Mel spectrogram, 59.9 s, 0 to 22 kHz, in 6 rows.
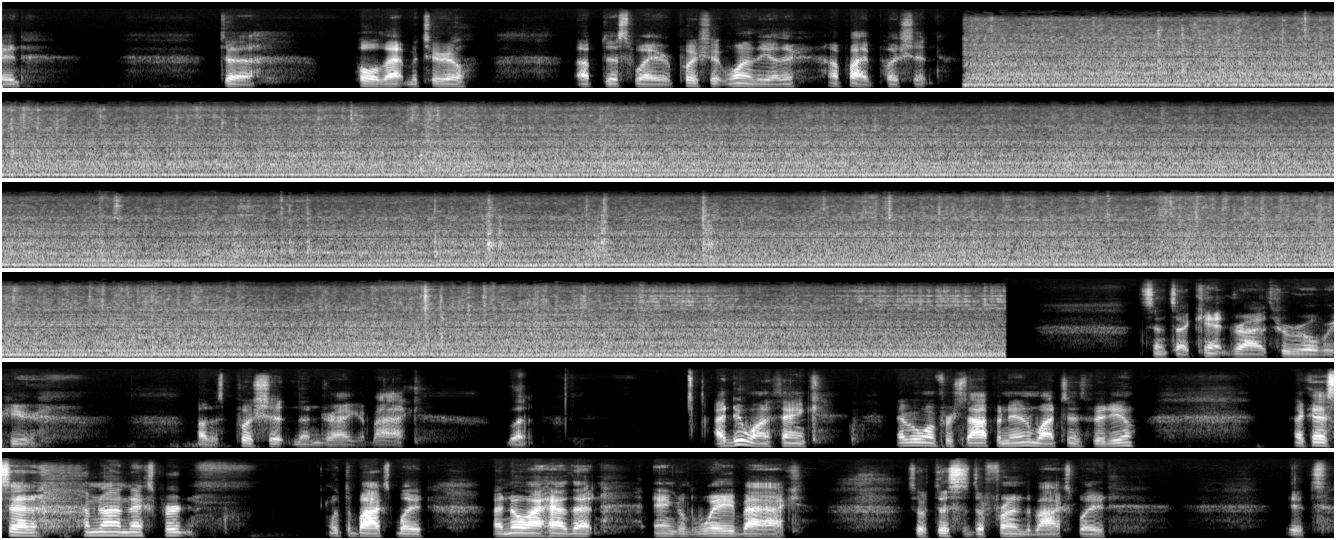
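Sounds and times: tractor diesel engine running: 7.2s - 37.5s.

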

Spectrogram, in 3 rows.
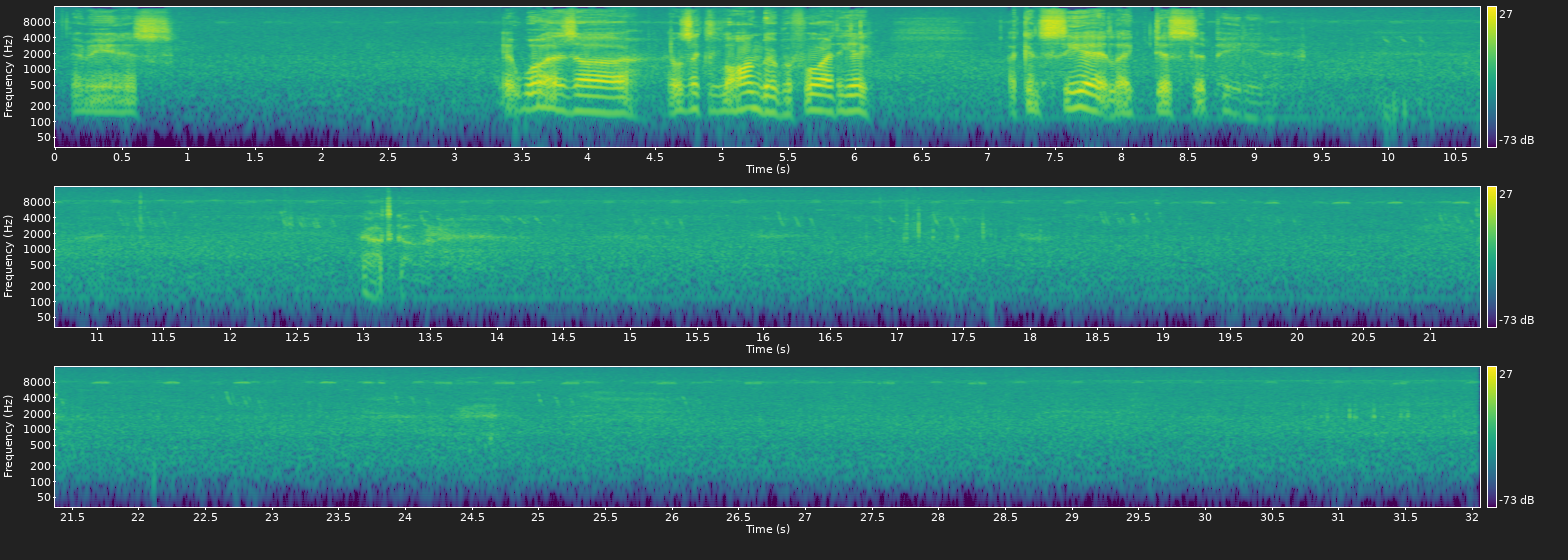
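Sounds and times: background hiss: 0.0s - 32.0s.

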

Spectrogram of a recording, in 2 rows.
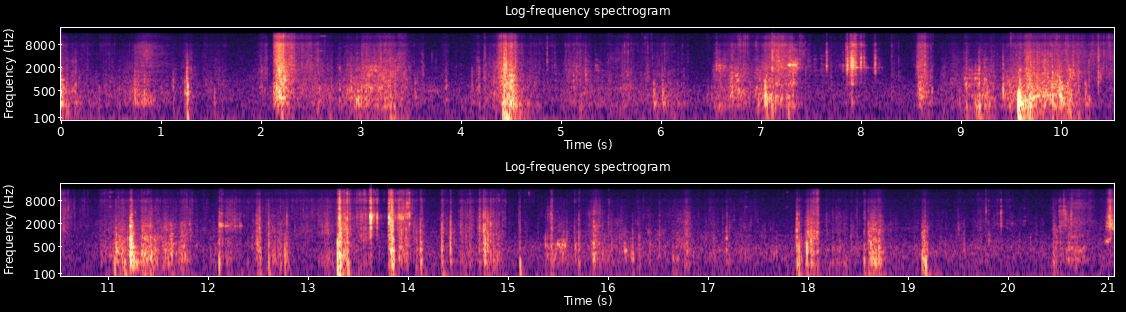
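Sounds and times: camping gear rustling and clunking: 0.0s - 21.0s
footsteps crunching in snow: 8.6s - 19.4s.

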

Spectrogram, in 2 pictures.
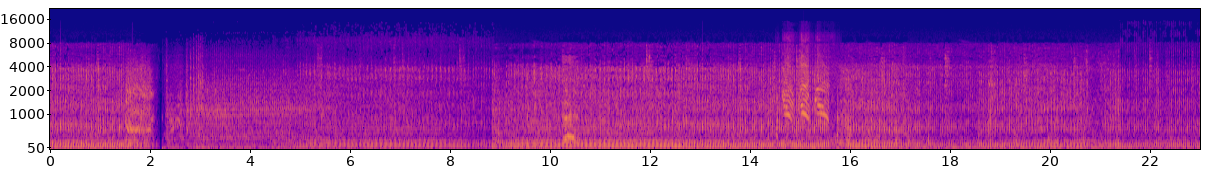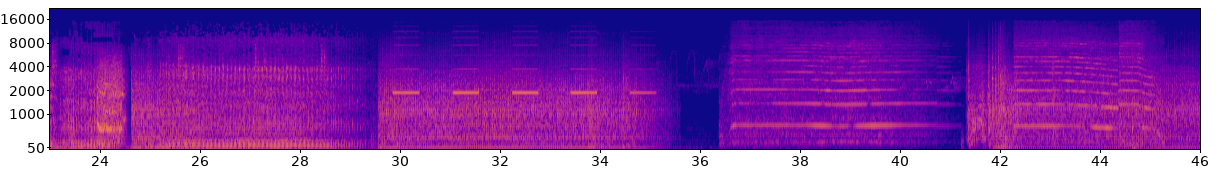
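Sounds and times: steady engine drone: 0.0s - 35.5s
truck engine running: 0.0s - 35.6s, 36.4s - 46.0s
reversing alarm beeping: 29.8s - 30.4s, 31.0s - 31.6s, 32.2s - 34.0s, 34.6s - 35.2s.

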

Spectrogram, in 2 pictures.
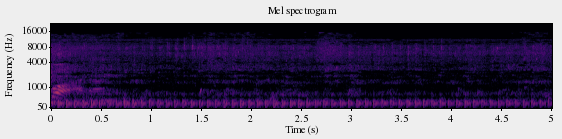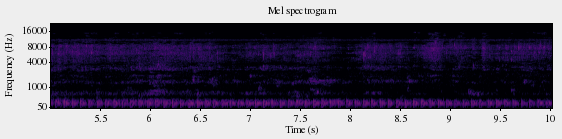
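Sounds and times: small engine pulsing hum: 0.0s - 10.0s.

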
